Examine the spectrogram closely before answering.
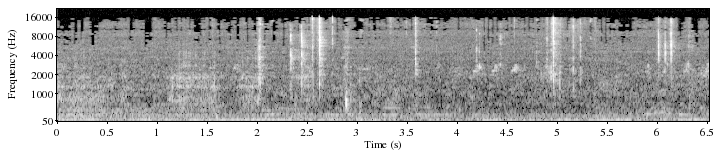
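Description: Scattered light clicks and taps of handling: a spray gun set down on a wooden plank and a small turntable turned, over a steady low hum.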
